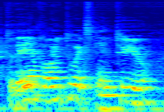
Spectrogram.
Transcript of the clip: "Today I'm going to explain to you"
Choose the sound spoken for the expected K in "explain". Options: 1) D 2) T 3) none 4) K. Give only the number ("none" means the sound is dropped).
4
